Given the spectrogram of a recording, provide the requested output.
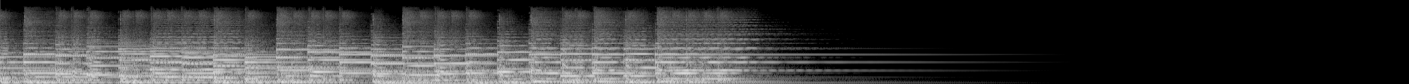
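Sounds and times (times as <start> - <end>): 
fanfare: 0.0 - 8.4.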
